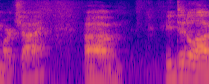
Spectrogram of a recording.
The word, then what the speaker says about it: Marchaj: a book by uh marai that's how you pronounce his name marai um he did a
